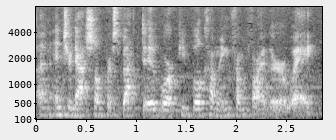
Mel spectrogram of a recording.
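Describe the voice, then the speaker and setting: A woman's voice: fairly low pitch, steady tone, quick pace, echoey room, distant mic, slight background noise, poor audio. A young woman in her twenties, a student teacher, answering interview questions earnestly with frequent ums. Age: 20s.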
